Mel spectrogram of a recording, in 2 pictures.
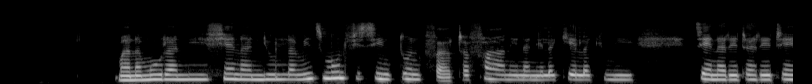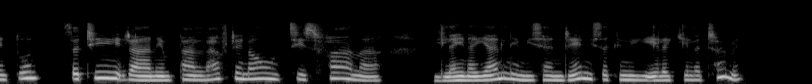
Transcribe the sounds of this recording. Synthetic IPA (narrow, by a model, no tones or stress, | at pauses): manamuɾənifjenəniulunəmint͡simunifisint̪unipi̥v̥aɾuʈ͡ʂəfanenanelakelakini | t͡senəɾeʈ͡ʂəɾeʈ͡ʂent̪uni̥ | saʈ͡ʂiraːnemit̪anilavi̥ʈ͡ʂenawt͡sizi̥fanə | ilajnajanilemisanɖ͡ʐenisakinielakʰelaʈ͡ʂanwe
